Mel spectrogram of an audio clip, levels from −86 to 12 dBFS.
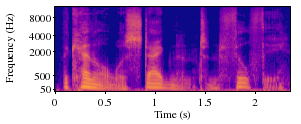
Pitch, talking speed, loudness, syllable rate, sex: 95 Hz, 155 wpm, -21 LUFS, 4.2 syllables/s, male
